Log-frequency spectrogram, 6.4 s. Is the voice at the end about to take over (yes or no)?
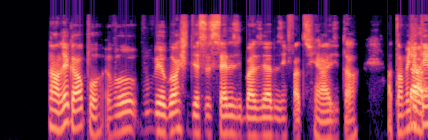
no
